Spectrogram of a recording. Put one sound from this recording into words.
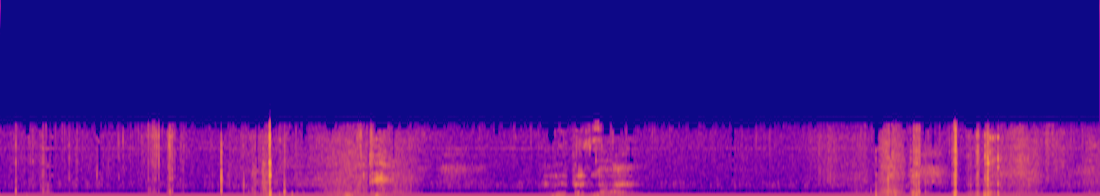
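A gloved hand scrapes and crumbles dry soil close by.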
